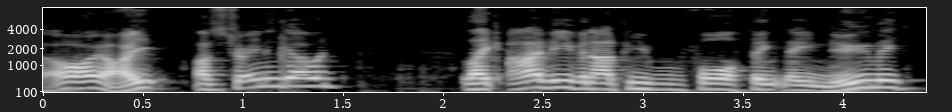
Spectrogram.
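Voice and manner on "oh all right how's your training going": breezy, friendly, much higher greeting to a mate; casual greeting. Shown as a demonstration. Coach demos greeting a gym stranger, casual and breezy. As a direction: greet them like a mate bumped into at the pub. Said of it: "That's what you need to be thinking".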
